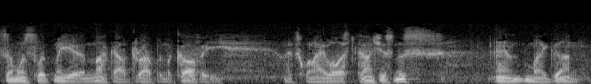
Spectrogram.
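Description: A man's voice: a bass voice, normal speed, a bit bright. An actor with an American accent playing a hard-bitten, cool-headed male government agent held hostage in a 1970s radio drama. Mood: guarded, matter-of-fact. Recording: muffled, noisy old radio broadcast recording.

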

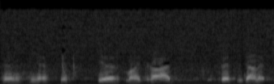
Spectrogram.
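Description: Husky, halting businessman, old radio. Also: on the low side. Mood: courteous, sly. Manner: halting, clipped non-native phrasing with polite hesitations. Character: polite, guarded Chinese businessman running shady letters. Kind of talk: old-time radio crime drama acting. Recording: muffled, lo-fi old radio recording.

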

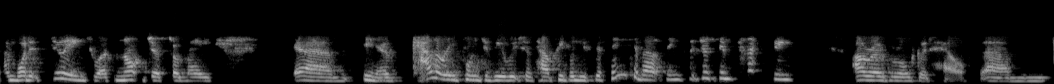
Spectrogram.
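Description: A woman's voice: on the low side, fairly bright tone, slightly rough, rough recording. A middle-aged woman from Italy, raised in the UK, explaining things articulately as an interview guest. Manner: articulate, explanatory, with frequent "you know" and restarts. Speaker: interview guest, company founder. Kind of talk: interview answers.

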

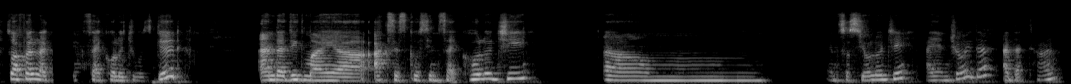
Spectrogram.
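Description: Hesitant woman from Rwanda, lowish voice. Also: vocal fry. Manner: hesitant, many fillers and restarts. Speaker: podcast guest, business founder. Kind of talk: casual interview storytelling.

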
